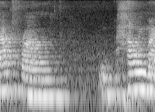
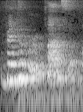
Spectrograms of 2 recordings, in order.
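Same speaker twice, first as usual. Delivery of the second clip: upset; 9 semitones higher than usual. Retold or imitated. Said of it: "I'm, like, so upset".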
